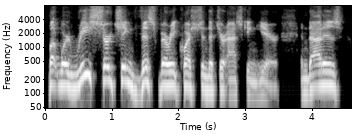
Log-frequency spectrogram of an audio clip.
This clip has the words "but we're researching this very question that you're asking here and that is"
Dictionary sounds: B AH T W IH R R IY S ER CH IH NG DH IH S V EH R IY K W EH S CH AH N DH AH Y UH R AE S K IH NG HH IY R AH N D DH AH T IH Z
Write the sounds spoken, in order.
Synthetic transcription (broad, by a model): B AH T W IH R R IY S ER CH IH NG DH IH S V EH R IY K W EH S CH AH N DH AH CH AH R AE S K IH NG HH IY R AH N DH AH T IH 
